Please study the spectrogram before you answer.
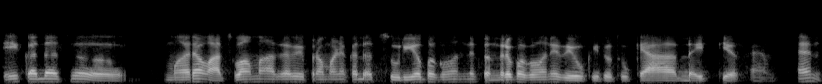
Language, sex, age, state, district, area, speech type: Gujarati, male, 18-30, Gujarat, Anand, urban, conversation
